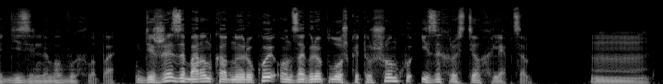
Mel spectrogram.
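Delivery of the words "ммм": low, soft mmm of pleasure; long, quiet appreciative mmm; savouring hum. Acted. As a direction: hum contentedly over tasty food. Savouring food while driving.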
